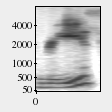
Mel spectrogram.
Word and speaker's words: Ries: I'm the founder of Reese, and it's pronounced like please, whenever you see the word.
